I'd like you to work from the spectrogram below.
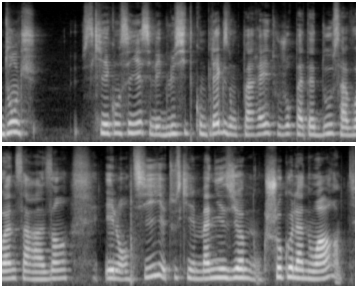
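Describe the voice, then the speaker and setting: A woman with a fairly high pitch holds a moderate pace in a monotone, flat intonation. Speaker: wellness podcast host. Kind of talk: casual advice podcast. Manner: hesitant, many fillers.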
